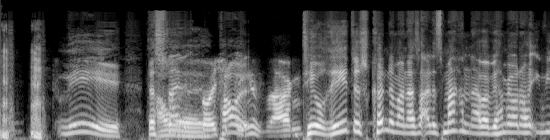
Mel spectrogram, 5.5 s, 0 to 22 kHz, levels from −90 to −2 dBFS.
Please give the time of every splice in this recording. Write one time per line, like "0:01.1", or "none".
none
